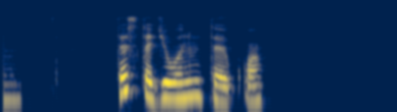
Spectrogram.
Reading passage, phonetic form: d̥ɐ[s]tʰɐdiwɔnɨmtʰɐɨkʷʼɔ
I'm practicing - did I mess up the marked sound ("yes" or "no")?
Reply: no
